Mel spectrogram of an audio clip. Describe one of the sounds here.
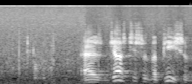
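An elderly man speaks gravely.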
